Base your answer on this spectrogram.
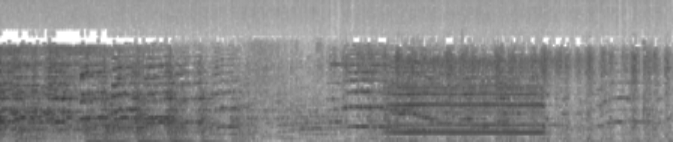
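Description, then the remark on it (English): The local freight train from Buffalo Junction rumbles steadily along the rails toward Sycamore Bend, loud, with a continuous clattering roar; partway through, a sustained whistle sounds for a couple of seconds over the noise. “The local freight train from Buffalo Junction had traveled half the distance to Sycamore Bend, and yet Curly Tatum and Gus Dexter were still sandwiched in between the last two cars.”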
